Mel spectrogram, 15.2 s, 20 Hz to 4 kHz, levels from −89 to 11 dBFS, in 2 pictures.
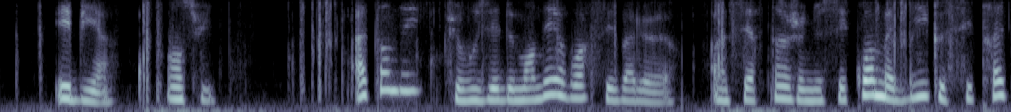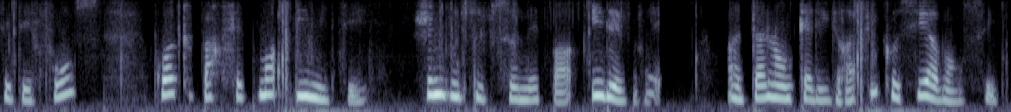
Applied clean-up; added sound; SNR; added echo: neural diffusion model UNIVERSE++.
